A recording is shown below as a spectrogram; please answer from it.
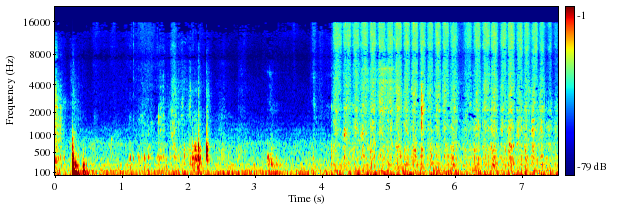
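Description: An empty, hollow brown oiled-leather lace-up Red Wing Iron Ranger work boot, held on its side on a wooden table, is brushed with a wood-handled horsehair brush, opening with a brief knock of hand handling. Low, soft rubbing strokes follow, then after about four seconds the brushing turns brighter and steadier, with a dense, hissy bristle texture over the leather.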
